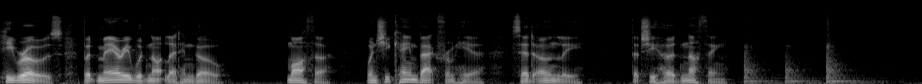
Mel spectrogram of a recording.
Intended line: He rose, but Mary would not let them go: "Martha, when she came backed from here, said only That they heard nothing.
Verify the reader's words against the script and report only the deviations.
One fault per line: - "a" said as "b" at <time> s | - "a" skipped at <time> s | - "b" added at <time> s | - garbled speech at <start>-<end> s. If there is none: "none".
- "them" said as "him" at 1.8 s
- "backed" said as "back" at 4.2 s
- "they" said as "she" at 6.4 s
